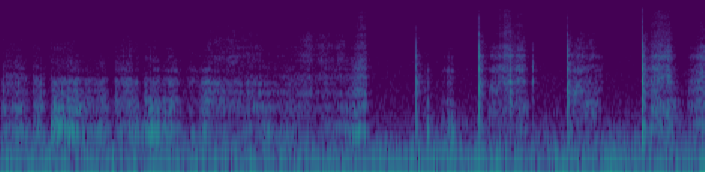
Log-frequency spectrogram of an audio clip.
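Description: Long nails scratch and tap the printed board cover of a small cardboard-covered "Tales of Terror" hardcover book, or book box, held upright in one hand. A steady rough scratching over a low background hum gives way to a few sharp, bright, short taps on the cover.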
